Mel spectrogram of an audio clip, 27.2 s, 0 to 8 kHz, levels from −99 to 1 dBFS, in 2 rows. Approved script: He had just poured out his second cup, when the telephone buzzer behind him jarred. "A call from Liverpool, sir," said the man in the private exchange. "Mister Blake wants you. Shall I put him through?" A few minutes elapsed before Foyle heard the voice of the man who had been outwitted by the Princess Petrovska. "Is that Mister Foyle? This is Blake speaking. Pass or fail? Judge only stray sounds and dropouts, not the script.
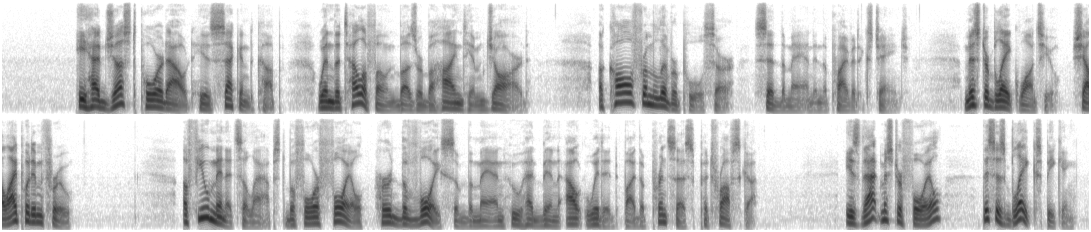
pass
